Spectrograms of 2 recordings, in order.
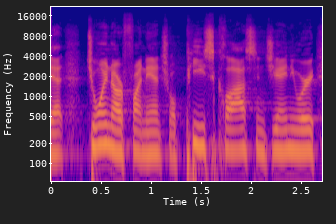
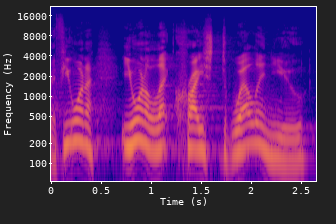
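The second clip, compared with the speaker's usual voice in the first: normal talking voice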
